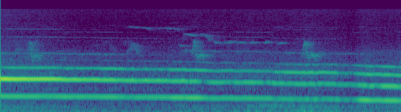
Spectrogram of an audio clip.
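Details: A male lurcher gives a long, steady howl that sinks slowly in pitch over four seconds.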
